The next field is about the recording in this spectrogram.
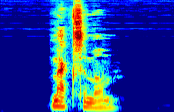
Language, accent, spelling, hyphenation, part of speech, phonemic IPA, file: English, Australia, maximum, max‧i‧mum, noun / adjective, /ˈmæksɪməm/, En-au-maximum.ogg
- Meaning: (noun) 1. The highest limit 2. The greatest value of a set or other mathematical structure, especially the global maximum or a local maximum of a function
